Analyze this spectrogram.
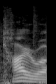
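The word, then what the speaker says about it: Kayura: that show named Kyra but despite it being pronounced Kyra official stuff spelled it with a u but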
